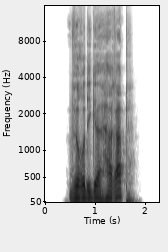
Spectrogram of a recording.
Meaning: inflection of herabwürdigen: 1. first-person singular present 2. first/third-person singular subjunctive I 3. singular imperative
- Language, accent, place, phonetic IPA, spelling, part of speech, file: German, Germany, Berlin, [ˌvʏʁdɪɡə hɛˈʁap], würdige herab, verb, De-würdige herab.ogg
